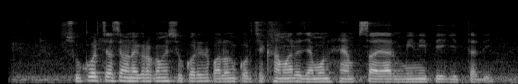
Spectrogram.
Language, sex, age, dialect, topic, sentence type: Bengali, male, 25-30, Western, agriculture, statement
